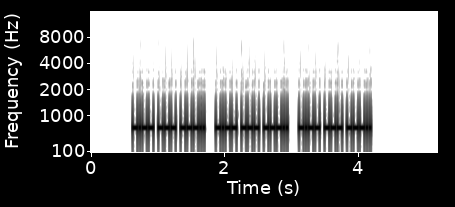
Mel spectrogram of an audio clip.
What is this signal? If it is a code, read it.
Morse code, heard as a keyed tone, about 50 wpm, 700 Hz. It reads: YO8 YO8 YO8
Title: Callsign Prefixes for Top 25 DXCC - Repeated 3x - 50wpm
